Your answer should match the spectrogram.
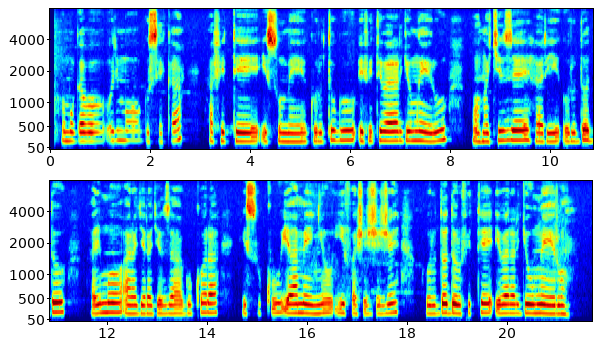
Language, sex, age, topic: Kinyarwanda, female, 25-35, health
